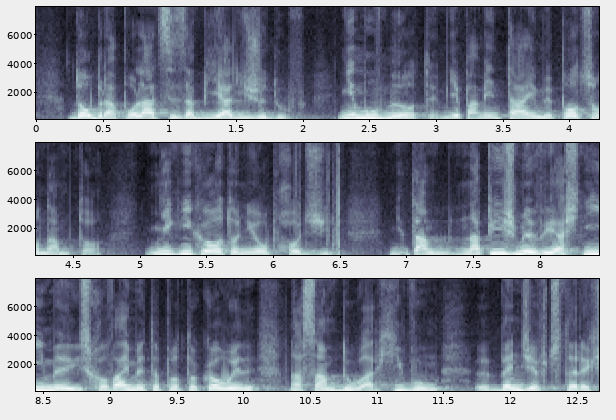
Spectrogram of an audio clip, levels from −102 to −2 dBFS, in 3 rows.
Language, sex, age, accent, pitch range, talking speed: Polish, male, 50-69, native, 140-185 Hz, 155 wpm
